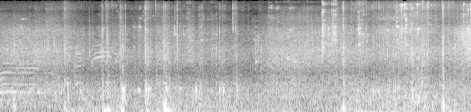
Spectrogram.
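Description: A horse's hooves clop on a dirt street.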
